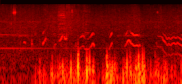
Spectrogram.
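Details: Five-week-old Miniature Pinscher puppies at play and investigating, giving short rising and falling whistled whimpers in quick bursts over soft thumping and scuffling of small bodies.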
